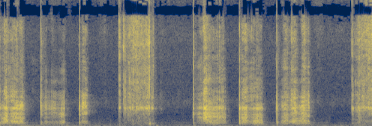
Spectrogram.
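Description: A yellow plastic stylus scratches numbers onto a handheld plastic toy magnetic drawing board, and the slider is used to erase it. Short bursts of dry, raspy scraping come with brief silent pauses between them. The sound is mid-to-high and bright, with no low end.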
